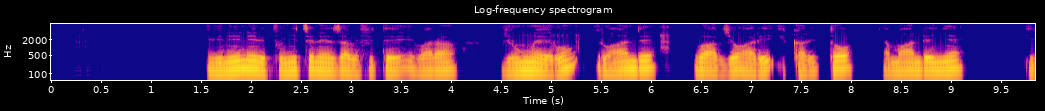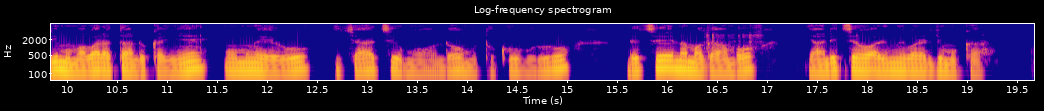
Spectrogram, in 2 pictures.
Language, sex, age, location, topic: Kinyarwanda, male, 25-35, Huye, health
